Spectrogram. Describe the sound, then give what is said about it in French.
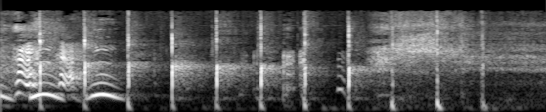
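A single person claps into a microphone, a steady series of sharp, evenly spaced claps, the first few overlapped by a brief laugh or vocal sound. “J'essaie de faire un applaudissement dans un micro, ouh, c'est ouh, nul.”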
